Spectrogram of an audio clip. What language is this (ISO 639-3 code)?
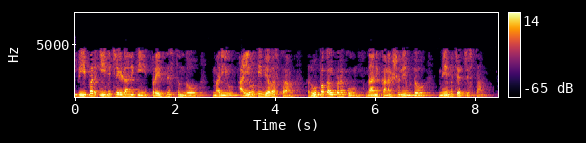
tel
